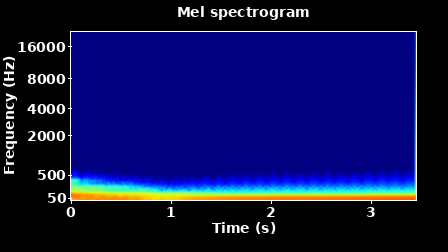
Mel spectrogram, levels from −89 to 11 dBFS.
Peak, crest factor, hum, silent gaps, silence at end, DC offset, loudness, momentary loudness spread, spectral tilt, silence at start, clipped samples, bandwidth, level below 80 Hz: -6 dBFS; 8 dB; none; none; 0 s; 4%; -20 LUFS; 7 LU; -18 dB/octave; 0 s; under 0.1%; 0.4 kHz; -14 dBFS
